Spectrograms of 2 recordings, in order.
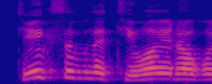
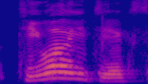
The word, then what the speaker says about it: dy dx: 근데 글로벌하게 생각을 하면 dx dy라고 읽으면 외국애들이 무시한다고 dy dx 이렇게 읽는다고 알겠지?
